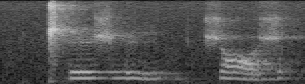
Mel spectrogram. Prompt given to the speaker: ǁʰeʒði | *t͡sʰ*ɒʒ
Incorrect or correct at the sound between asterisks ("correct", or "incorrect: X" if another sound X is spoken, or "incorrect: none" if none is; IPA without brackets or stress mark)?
incorrect: t͡ʃ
